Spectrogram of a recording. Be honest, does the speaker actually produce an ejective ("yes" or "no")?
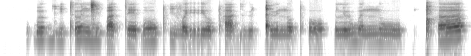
yes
